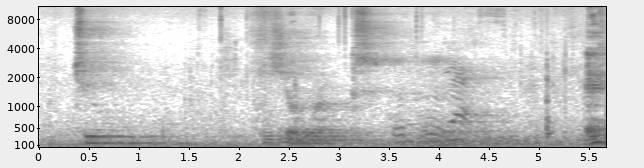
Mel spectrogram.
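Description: A man speaks into a microphone with feeling, heard through a loudspeaker in a large hall.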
